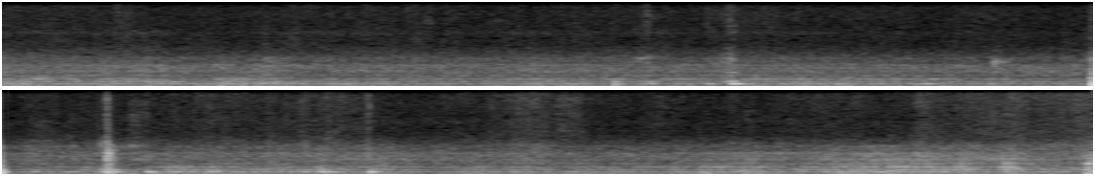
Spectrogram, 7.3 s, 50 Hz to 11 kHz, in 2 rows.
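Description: Keio 5000 series commuter train heard from inside a passenger car while running: a steady rolling rumble with a faint steady hum. A few sharp clacks come a little past halfway.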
